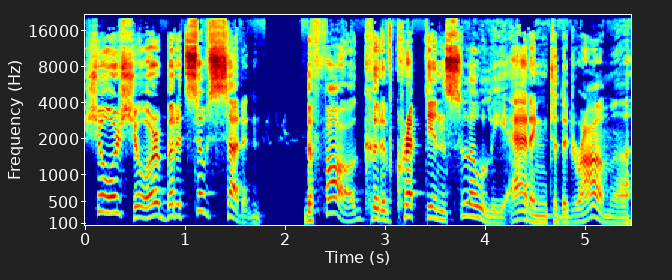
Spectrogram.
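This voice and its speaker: A man puts on a whiny character voice at a high pitch, with very wide pitch swings. He keeps a moderate pace. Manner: whiny, complaining.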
